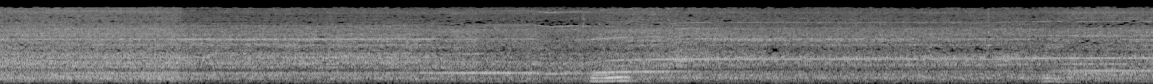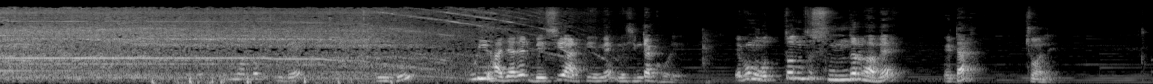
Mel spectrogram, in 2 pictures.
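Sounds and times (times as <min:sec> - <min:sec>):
mixer grinder motor whining: 0:00.0 - 0:18.0.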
